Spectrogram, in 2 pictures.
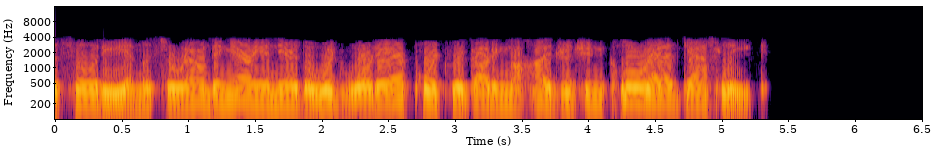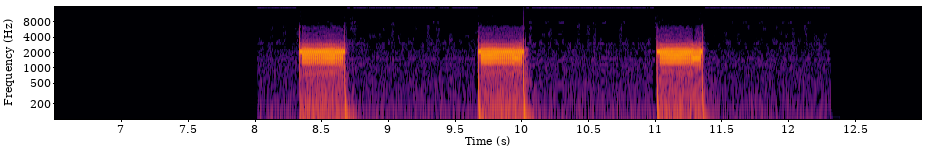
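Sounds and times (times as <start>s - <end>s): warbling digital tone bursts: 8.4s - 8.7s.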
